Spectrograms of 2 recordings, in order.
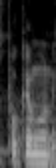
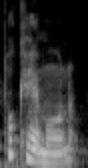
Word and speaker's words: Pokemon: The word Pokemon should be pronounced as Pokemon, not Pokemon. There is no U. It comes from pocket, no pocket.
